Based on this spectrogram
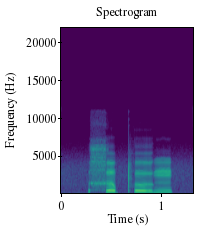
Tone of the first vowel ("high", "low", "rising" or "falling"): rising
